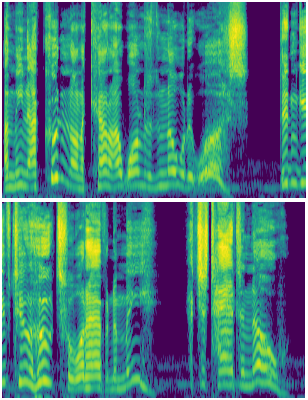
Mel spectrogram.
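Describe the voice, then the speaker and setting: A man voicing a young, rough-spoken country man with a folksy slang drawl, eager and haunted, in an audiobook. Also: very high-pitched, animated, brisk, a bit bright, faint music behind, pitched above the performer's own voice, full character voice. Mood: excited. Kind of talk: audiobook character voice.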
